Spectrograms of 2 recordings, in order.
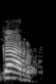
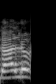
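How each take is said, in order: First: The r is pronounced as a trilled r. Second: The r is replaced by an l sound. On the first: This is the standard pronunciation. The speaker calls it right. "en vez de decir carro" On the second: This is how children with rhotacism say it. The speaker calls it wrong. "dicen calo"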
